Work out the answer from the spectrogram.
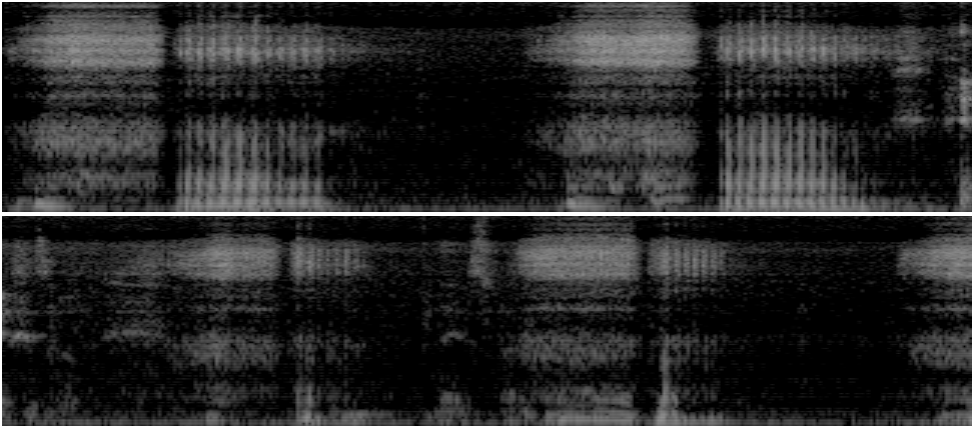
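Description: Deep, rumbling snores from a sleeping dog, loud on each breath in with quieter breaths out between, in a quiet room.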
